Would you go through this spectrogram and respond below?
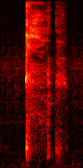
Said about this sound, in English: Excuse me, once again, a good time to wrap the show up. I'm beginning to have a little coughing fit here.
